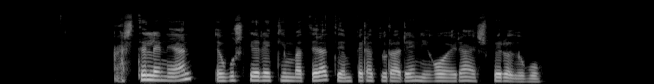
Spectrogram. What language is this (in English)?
Basque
